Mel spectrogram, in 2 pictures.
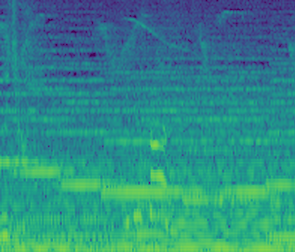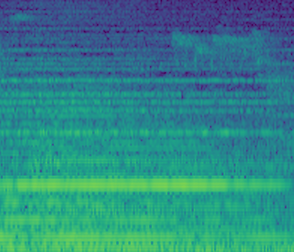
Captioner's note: both speaking in foreign language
